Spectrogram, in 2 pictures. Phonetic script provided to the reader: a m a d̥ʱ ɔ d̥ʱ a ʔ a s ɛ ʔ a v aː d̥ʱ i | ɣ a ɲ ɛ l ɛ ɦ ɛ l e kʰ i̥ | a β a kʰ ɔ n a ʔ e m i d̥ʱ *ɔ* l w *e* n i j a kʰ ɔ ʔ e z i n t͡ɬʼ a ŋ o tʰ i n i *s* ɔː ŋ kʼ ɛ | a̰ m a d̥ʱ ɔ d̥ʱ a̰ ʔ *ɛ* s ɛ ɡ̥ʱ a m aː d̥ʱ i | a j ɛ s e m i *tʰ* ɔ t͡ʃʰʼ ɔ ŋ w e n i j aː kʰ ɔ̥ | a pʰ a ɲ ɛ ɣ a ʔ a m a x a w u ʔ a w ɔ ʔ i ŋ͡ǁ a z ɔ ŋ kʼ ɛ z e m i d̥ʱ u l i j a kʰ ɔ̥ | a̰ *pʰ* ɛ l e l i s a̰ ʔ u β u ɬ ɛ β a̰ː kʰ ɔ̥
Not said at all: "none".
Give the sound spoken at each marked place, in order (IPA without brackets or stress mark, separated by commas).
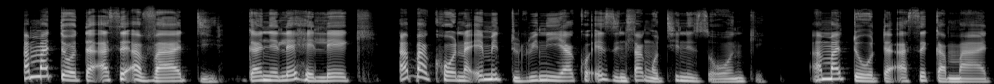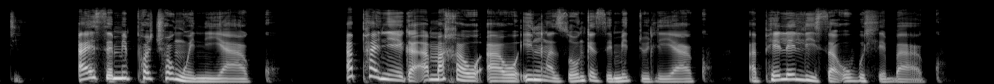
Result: u, i, z, a, pʰ, pʰ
